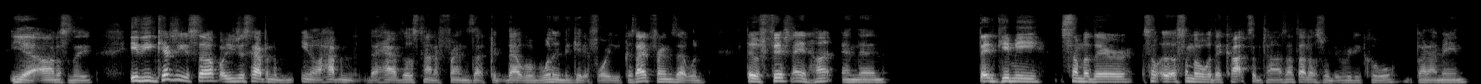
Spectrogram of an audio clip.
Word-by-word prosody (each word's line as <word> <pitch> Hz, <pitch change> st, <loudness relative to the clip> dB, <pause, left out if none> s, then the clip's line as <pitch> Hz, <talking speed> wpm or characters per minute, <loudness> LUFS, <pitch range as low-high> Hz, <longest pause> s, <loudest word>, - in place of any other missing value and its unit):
Yeah, 115 Hz, 0 st, +4 dB
honestly. 100 Hz, -2 st, -2 dB, 0.4 s
If 175 Hz, -1 st, +7 dB
you 175 Hz, -2 st, +5 dB
catch 225 Hz, +7 st, +5 dB
it 210 Hz, -, 0 dB
yourself 165 Hz, +1 st, +4 dB
or -, -, +1 dB
you 140 Hz, -, 0 dB
just 145 Hz, 0 st, -2 dB
happen 135 Hz, -5 st, +4 dB
to 110 Hz, -, -6 dB
m 100 Hz, +1 st, -11 dB
you 130 Hz, -, -3 dB
know, 110 Hz, -3 st, -4 dB
happen 105 Hz, -4 st, -3 dB
to -, -, -5 dB
have 100 Hz, -1 st, -2 dB
those 105 Hz, -1 st, -5 dB
kind 100 Hz, -, -5 dB
of 95 Hz, -, -9 dB
friends 100 Hz, -3 st, -8 dB
that -, -, -6 dB
could -, -, -11 dB
that 100 Hz, -1 st, +1 dB
were 100 Hz, +1 st, -5 dB
willing 105 Hz, +2 st, -3 dB
to 95 Hz, -, -8 dB
get -, -, -6 dB
it -, -, -11 dB
for 100 Hz, -, -5 dB
you, 90 Hz, -1 st, -10 dB
'cause 105 Hz, -, -6 dB
I -, -, +9 dB
had 150 Hz, +1 st, +4 dB
friends 125 Hz, -3 st, -2 dB
that 100 Hz, -, +1 dB
would 95 Hz, -3 st, -9 dB, 0.4 s
they -, -, +6 dB
would -, -, +5 dB
fish 155 Hz, -1 st, +4 dB
and 140 Hz, -4 st, +1 dB
hunt 140 Hz, +2 st, -2 dB
and 110 Hz, 0 st, -3 dB
then 110 Hz, 0 st, -3 dB, 0.9 s
they'd 145 Hz, -2 st, +6 dB
gimme 140 Hz, -3 st, +3 dB, 0.2 s
some 145 Hz, -3 st, +1 dB
of 130 Hz, -2 st, +2 dB
their 120 Hz, 0 st, +1 dB
some 155 Hz, -1 st, -2 dB
o -, -, +4 dB
some 150 Hz, -3 st, -2 dB
of 125 Hz, -, +3 dB
what 120 Hz, -, -2 dB
they -, -, -2 dB
caught -, -, +1 dB
sometimes. 100 Hz, +2 st, -7 dB
I 115 Hz, -, -5 dB
thought -, -, 0 dB
that 110 Hz, -, -5 dB
was 100 Hz, -2 st, -8 dB
really, 90 Hz, -3 st, -10 dB
really 90 Hz, 0 st, -12 dB
cool, 100 Hz, +4 st, -10 dB, 0.2 s
but 105 Hz, -1 st, -5 dB
I 100 Hz, 0 st, -5 dB
mean, 100 Hz, +2 st, -6 dB
110 Hz, 275 wpm, -25 LUFS, 100-135 Hz, 0.9 s, I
